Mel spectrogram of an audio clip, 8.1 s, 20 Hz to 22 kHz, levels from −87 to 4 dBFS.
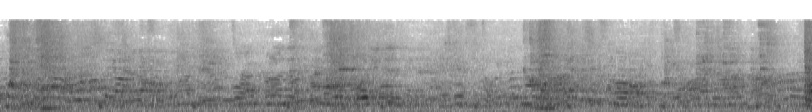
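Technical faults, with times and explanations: Throughout, MP3 compression, likely: nothing is left above about 11.2 kHz, so the top end is sheared off flat, and plainly audible swirling, watery artefacts run through the sound. That pattern points to an encoder starved of bits, which fits a low bitrate around 48 kbps. It drops the treble at a fixed cut-off and lets faint frequency lines vanish and return from frame to frame, leaving that unstable, bubbling texture.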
